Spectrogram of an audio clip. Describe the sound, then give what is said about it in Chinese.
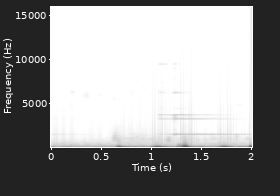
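A human heartbeat heard with the ear close to the chest: several deep, soft thumps pulse in a steady rhythm, and a faint thin tone lingers above them. “仔细去听，感受我的心跳。感受到我心脏的跳动韵律了吗？”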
